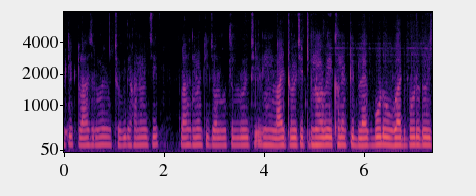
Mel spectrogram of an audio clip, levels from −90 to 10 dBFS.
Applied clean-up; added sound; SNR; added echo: neural separator model SepFormer DNS4.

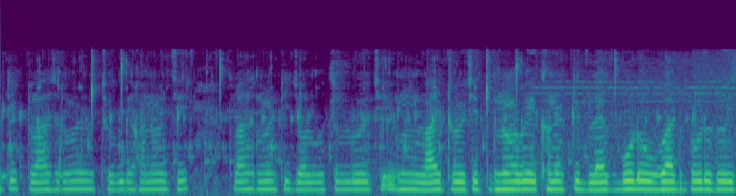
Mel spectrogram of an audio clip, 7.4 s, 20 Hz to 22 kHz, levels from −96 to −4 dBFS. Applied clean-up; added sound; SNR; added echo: none; Sink (filling or washing); 18 dB; none.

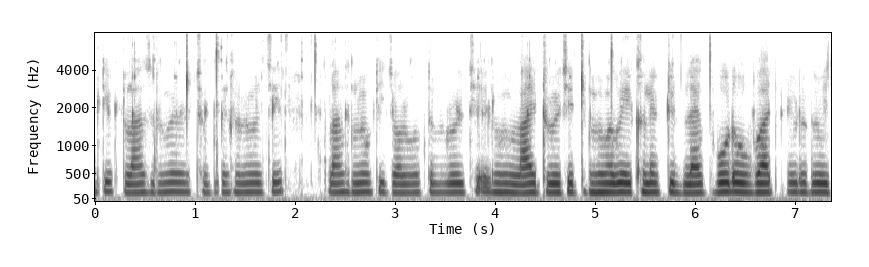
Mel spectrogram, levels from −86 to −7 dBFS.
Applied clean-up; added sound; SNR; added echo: neural diffusion model UNIVERSE++.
